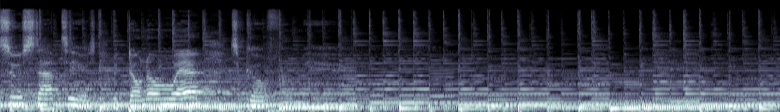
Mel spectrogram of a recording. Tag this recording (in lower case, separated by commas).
music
